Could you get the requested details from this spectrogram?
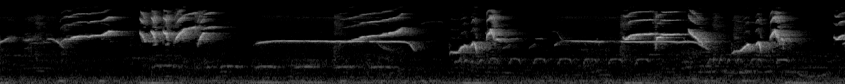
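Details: Singing-contest Oriental magpie-robin, third-place winner, delivering long pure whistles sliding down, quick chattering trills and bright upslurred notes in irregular phrases, with a low murmur of background noise.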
